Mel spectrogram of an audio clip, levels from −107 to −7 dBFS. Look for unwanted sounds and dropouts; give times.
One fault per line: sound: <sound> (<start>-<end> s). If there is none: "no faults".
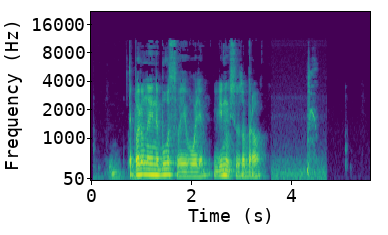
sound: sneeze (4.3-4.6 s)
